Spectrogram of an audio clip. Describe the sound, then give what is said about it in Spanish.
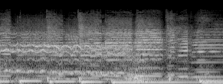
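A horse whinnies and snorts over a steady rhythmic band accompaniment with stepping bass notes, its wavering neigh running loudly through the passage. “Y nomás se oían esos relinchidos y los resoplidos de aquel animal.”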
